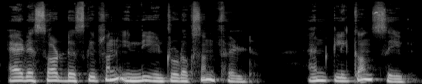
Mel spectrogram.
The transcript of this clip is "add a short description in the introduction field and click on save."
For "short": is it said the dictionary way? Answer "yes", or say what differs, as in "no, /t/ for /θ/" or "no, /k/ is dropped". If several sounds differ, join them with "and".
no, /s/ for /ʃ/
